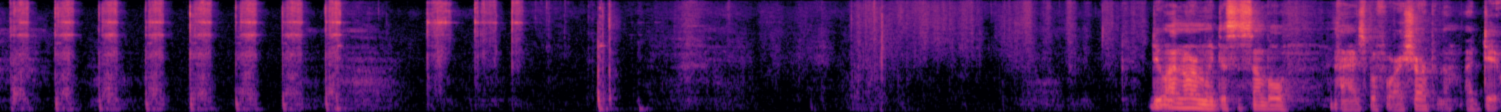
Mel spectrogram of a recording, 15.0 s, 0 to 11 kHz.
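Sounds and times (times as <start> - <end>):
scrubbing on steel knife blade: 0.0 - 3.5, 4.3 - 5.3.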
